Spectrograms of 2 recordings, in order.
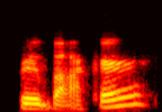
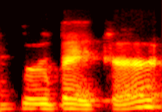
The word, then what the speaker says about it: Brubacher: Brubacher. Did I Hi, say good it right? morning. Yeah, Hey. that would be the more accurate pronunciation. We tend to go by Brubaker in North America.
